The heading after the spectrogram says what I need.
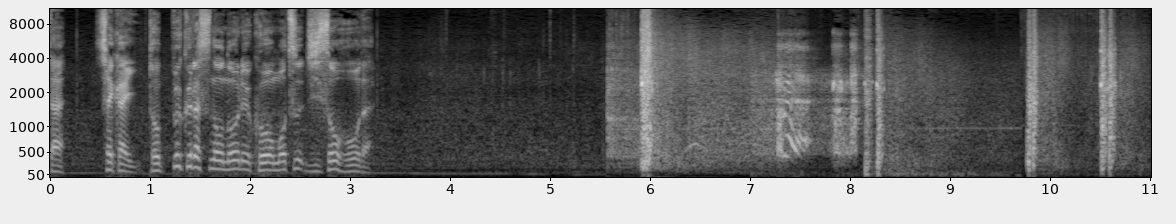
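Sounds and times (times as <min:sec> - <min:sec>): artillery firing with rolling echo: 0:05.6 - 0:11.0.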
